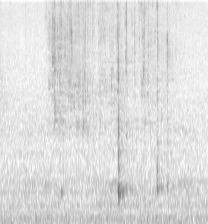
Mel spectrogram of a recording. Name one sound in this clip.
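Coffee pours into a metal jug.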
